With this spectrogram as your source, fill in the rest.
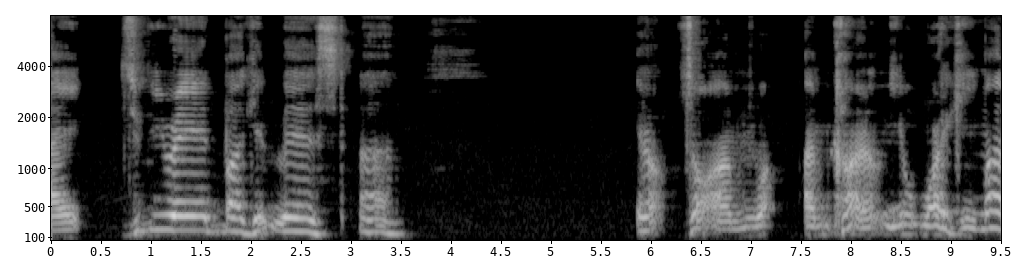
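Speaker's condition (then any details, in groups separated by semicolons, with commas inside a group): Cerebral palsy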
